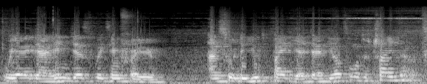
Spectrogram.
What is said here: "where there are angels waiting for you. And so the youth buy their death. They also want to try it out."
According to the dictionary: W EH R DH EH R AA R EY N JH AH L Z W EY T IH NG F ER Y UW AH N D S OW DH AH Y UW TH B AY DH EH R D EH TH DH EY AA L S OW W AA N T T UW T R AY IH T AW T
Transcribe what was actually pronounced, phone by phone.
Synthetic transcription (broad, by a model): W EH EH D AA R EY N JH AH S W EY T IH NG F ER Y UW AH N S OW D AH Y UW T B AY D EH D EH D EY AA L S OW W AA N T T UW T R AY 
